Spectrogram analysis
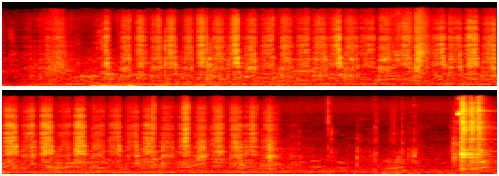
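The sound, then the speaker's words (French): A hand file rasps steadily against wood in quick, regular back-and-forth strokes for several seconds, fairly loud, while a sign is being made, then stops, followed by a brief sharp knock at the end. “Je m'occupe de la découpe et toi de la lime.”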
